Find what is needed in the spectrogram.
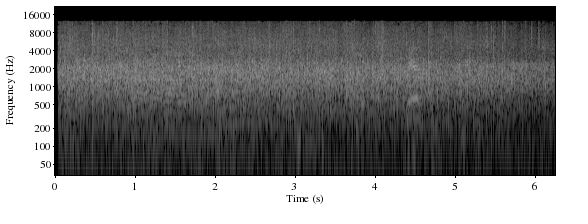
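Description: Concert audience applauding steadily in a large hall, with a voice calling out from the crowd about four and a half seconds in; the applause begins to die away near the end.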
